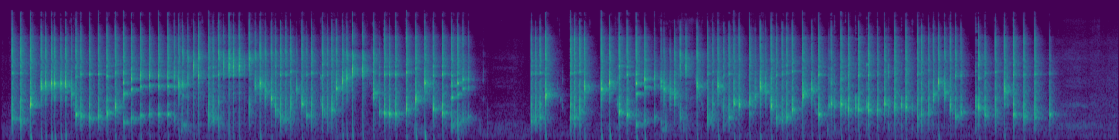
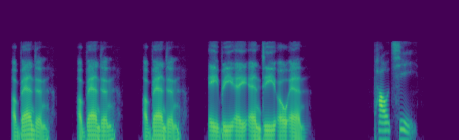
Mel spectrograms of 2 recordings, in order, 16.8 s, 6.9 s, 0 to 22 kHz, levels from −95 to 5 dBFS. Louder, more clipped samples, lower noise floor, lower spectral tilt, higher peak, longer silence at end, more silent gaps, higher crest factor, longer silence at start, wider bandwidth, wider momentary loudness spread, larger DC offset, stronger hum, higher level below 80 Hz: second, -28 LUFS vs -22 LUFS; neither; second, -71 dBFS vs under -90 dBFS; second, 2 dB/octave vs -6.5 dB/octave; about the same, -2 dBFS vs -2 dBFS; first, 1 s vs 0.55 s; second, none vs 0.85-1.09 s, 1.84-2.07 s, 2.83-3.06 s, 4.72-5.52 s; first, 28 dB vs 22 dB; about the same, 0.15 s vs 0.1 s; first, 16 kHz vs 7.6 kHz; second, 8 LU vs 12 LU; second, under 0.1% vs 1%; neither; second, -70 dBFS vs -40 dBFS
